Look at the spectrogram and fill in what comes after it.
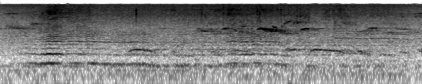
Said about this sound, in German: Das sind Mauerbienen hier, die machen das, verkitten das mit Erde. Ich kenne ganz tolle Wildbienenhotels, die, wenn man nicht wüsste, dass sie nicht stechen können, würde man sich nicht rantrauen, so summt und brummt es.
